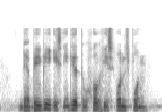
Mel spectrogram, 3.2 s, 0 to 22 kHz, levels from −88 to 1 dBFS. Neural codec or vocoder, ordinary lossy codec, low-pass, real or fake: codec, 16 kHz, 1 kbps, FreqCodec, larger model; none; none; fake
